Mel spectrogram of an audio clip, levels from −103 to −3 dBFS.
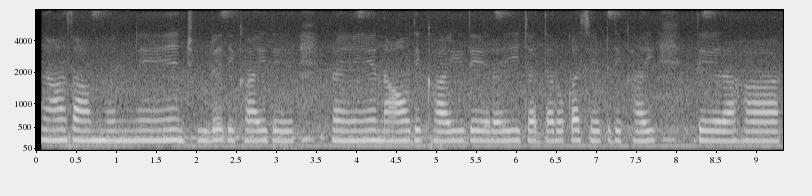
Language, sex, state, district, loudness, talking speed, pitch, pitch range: Hindi, female, Maharashtra, Solapur, -25 LUFS, 120 wpm, 210 Hz, 205-215 Hz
